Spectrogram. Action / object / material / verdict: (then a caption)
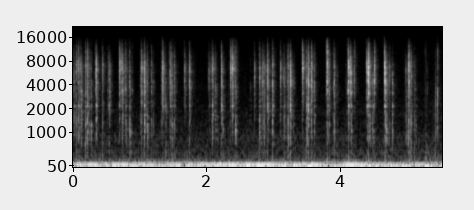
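tap / plastic microphone body with metal mesh grille / plastic / none. Long acrylic nails tap rapidly on a round, hollow white plastic Blue Snowball USB microphone with a metal mesh grille and badge. The taps are sharp, bright, clicky ticks that die away almost at once, over a steady low hum.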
